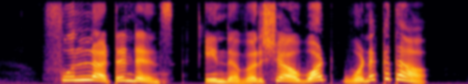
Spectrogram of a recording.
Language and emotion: Tamil, happy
